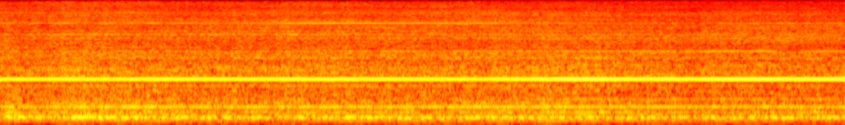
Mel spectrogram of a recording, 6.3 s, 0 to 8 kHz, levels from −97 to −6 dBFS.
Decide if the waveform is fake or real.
real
